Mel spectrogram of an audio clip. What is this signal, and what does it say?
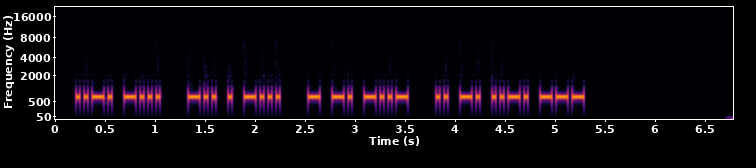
Morse code, heard as a keyed tone, about 30 wpm, 700 Hz. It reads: FB DEB TNX INFO
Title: K1USN SST QSO Practice 30wpm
